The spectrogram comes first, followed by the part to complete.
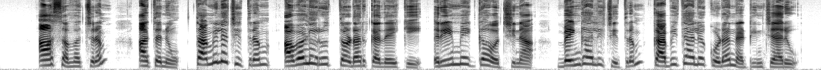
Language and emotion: Telugu, neutral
